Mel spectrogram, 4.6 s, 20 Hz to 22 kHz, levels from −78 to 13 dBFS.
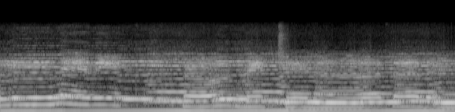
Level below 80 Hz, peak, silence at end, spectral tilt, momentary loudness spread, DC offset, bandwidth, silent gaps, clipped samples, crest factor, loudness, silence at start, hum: -22 dBFS; -2 dBFS; 0 s; -6.5 dB/octave; 3 LU; under 0.1%; 10 kHz; none; under 0.1%; 10 dB; -13 LUFS; 0 s; none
